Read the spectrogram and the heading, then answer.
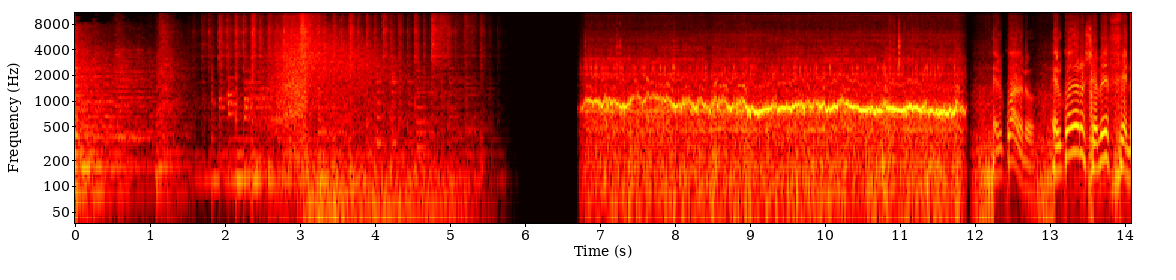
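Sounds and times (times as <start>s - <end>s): music: 0.0s - 5.9s.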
